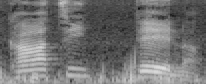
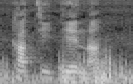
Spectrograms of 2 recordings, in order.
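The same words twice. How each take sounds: First: "Ka ti tēnā" slowly, every vowel drawn out; long vowels. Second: "Ka ti tēnā" with the vowels cut short. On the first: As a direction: hold the long vowels in "Ka ti tēnā", two distinct words. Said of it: "some long vowel sounds in there". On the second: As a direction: say "Ka ti tēnā" quickly, without lengthening any vowel. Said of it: "I'm not saying". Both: Shown as a demonstration.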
